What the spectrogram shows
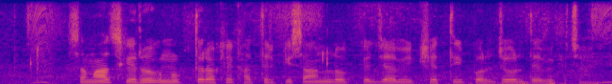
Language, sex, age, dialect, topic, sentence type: Bhojpuri, male, 18-24, Southern / Standard, agriculture, statement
